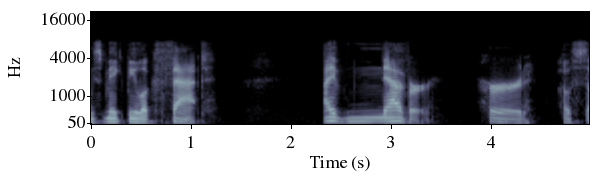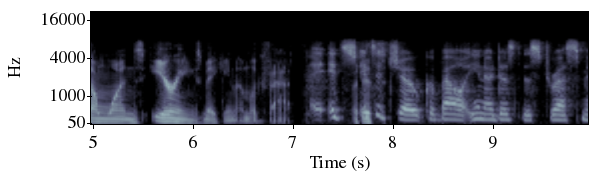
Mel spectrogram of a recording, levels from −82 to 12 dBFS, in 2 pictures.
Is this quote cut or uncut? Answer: uncut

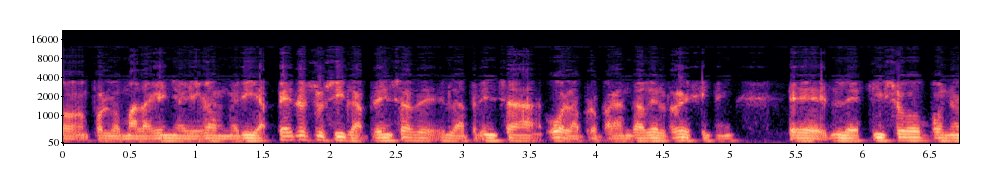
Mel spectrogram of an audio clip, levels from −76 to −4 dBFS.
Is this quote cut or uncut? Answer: uncut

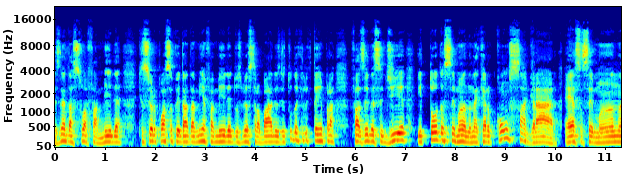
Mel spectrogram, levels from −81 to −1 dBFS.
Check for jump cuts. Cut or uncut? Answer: cut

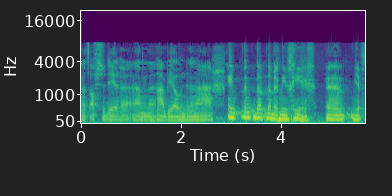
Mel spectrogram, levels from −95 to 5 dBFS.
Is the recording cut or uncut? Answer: cut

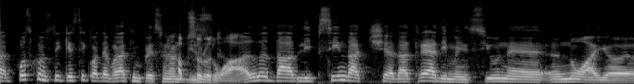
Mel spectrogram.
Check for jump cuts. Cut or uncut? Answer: cut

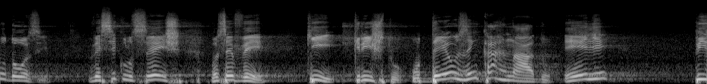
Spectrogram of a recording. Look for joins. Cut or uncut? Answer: cut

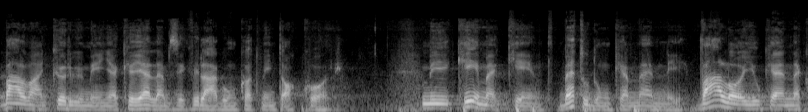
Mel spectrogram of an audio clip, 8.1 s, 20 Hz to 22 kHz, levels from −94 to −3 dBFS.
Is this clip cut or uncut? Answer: cut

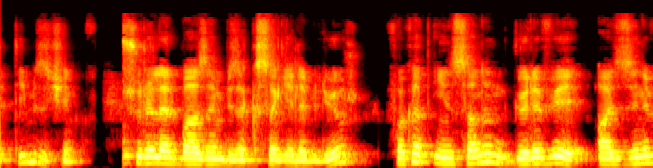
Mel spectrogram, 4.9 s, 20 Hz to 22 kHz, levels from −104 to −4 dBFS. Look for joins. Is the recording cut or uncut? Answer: cut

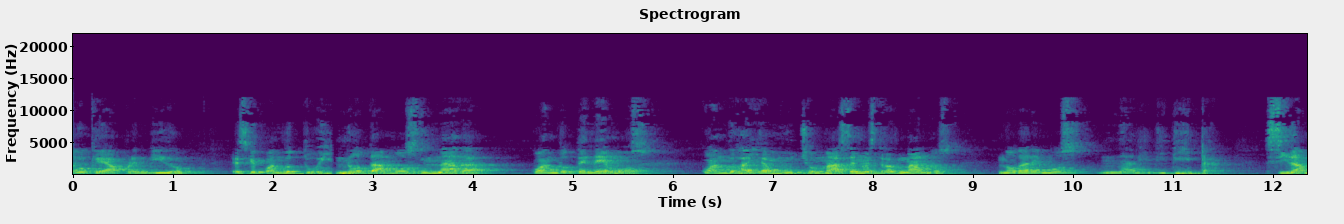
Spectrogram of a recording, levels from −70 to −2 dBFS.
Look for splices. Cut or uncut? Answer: cut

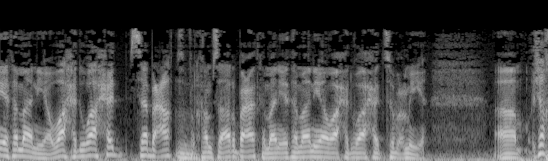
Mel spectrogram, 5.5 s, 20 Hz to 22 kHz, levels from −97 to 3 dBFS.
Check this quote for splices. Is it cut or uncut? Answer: cut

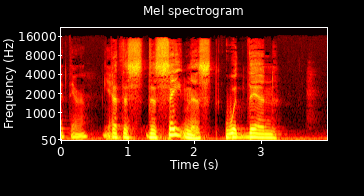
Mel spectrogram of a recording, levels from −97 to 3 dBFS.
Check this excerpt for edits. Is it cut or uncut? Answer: uncut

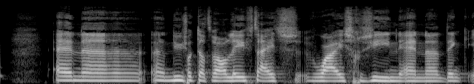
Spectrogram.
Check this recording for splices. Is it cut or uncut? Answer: cut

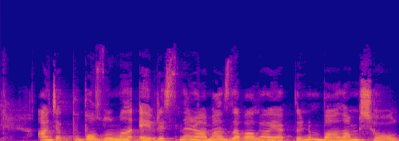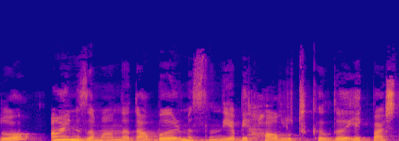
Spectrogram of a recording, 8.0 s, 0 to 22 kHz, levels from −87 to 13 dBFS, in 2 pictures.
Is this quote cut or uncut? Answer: cut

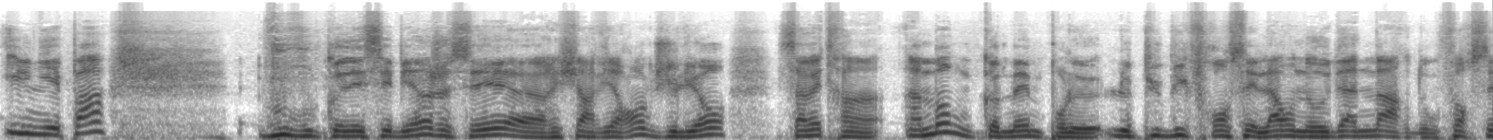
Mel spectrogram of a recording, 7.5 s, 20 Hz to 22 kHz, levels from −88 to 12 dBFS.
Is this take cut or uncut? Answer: uncut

